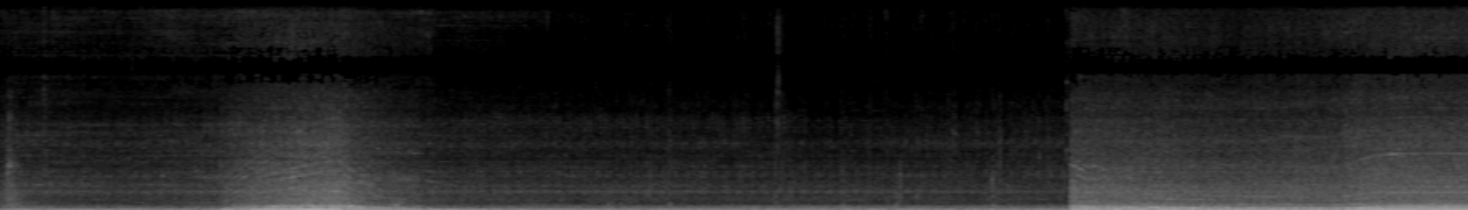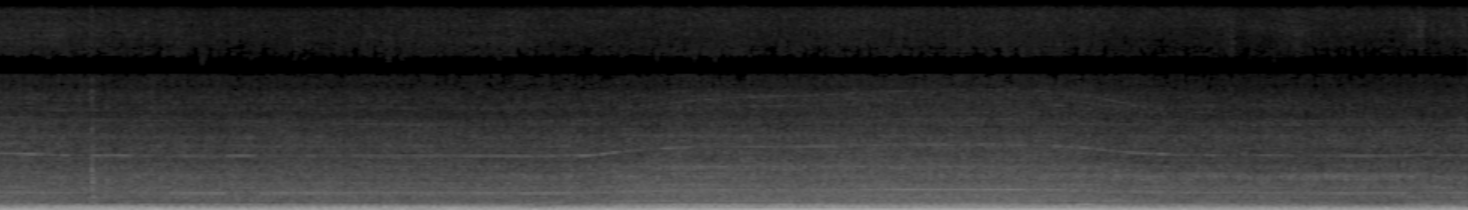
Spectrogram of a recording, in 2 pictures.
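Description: Boom truck crane's engine running steadily, its speed rising for several seconds at a time as the crane is worked. About two seconds in, a brief engine rev rises and falls.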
